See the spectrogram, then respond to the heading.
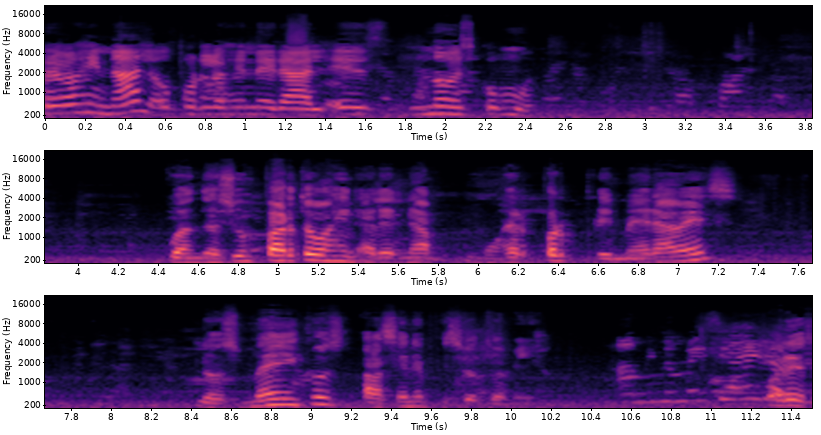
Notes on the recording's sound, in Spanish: Este episodio fue grabado en un bus en Bali, Indonesia mientras se transportaban a un templo para meditar.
